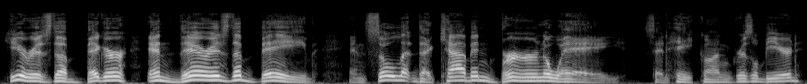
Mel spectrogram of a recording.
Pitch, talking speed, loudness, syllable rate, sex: 140 Hz, 140 wpm, -16 LUFS, 3.7 syllables/s, male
